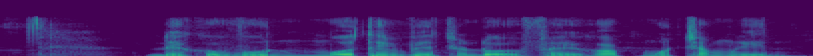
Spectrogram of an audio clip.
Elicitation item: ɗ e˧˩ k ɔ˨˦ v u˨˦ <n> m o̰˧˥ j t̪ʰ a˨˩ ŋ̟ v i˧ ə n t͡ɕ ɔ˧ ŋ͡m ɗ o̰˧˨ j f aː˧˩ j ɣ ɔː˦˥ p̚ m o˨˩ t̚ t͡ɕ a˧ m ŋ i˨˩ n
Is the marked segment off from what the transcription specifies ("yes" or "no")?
no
